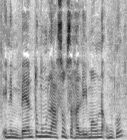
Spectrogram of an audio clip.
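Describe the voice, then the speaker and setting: A woman's voice: fairly low pitch, brisk, a little hiss or hum, close to an everyday voice. A woman acting an anxious younger companion in a radio horror drama, urgent and dramatic. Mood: anxious, wary.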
